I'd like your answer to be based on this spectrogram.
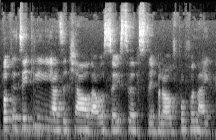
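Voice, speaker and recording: A woman in her twenties from the Netherlands, telling her story as a guest in an interview, animated and quick to laugh. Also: medium pitch, a little hiss or hum, poor audio. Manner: animated, laughs often, acts out quoted lines.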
